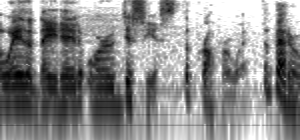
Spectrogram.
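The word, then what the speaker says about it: Odysseus: was the fact that they did the other pronunciation of Odysius. Odicious. Odicious. Odicious is like nails on a chalkboard to me. It is Odicius.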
